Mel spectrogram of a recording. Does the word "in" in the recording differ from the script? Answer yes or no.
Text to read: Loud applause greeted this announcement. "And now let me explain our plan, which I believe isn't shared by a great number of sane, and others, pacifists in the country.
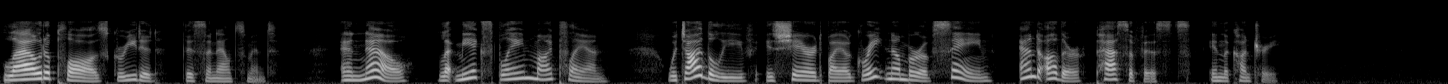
no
